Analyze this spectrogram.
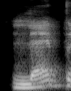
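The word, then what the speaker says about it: lampe: लम लम ठीक है लैंप नहीं बोलना है लाप नहीं बोलना है लप लप ठीक है अब हम नेक्स्ट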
